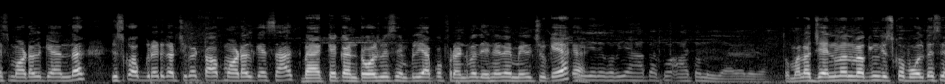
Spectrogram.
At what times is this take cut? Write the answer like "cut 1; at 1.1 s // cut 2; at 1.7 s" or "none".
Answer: cut 1; at 2.9 s // cut 2; at 5.7 s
